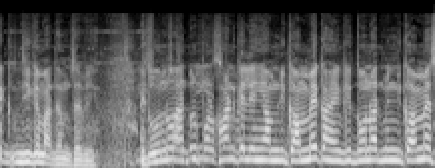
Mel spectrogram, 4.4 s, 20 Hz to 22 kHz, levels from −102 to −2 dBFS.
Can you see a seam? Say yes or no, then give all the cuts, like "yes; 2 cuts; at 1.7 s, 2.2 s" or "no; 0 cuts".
yes; 1 cut; at 2.0 s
